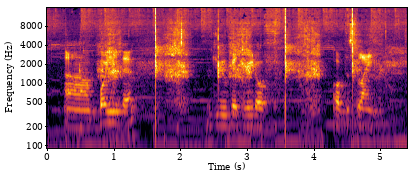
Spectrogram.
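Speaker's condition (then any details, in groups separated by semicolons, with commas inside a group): No condition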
